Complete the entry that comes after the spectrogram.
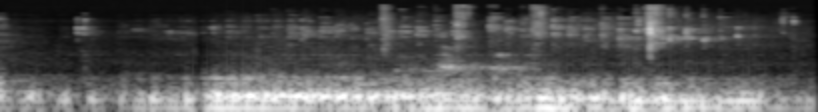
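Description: Close-miked chewing of a mouthful of paneer tikka and wrap with the mouth closed. It is a low, muffled rumble with a few soft clicks, and it fades near the end.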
